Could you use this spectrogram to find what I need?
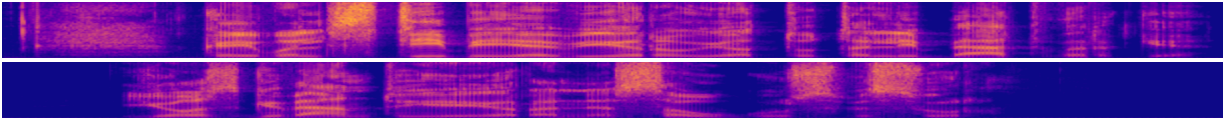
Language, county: Lithuanian, Klaipėda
